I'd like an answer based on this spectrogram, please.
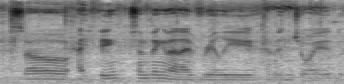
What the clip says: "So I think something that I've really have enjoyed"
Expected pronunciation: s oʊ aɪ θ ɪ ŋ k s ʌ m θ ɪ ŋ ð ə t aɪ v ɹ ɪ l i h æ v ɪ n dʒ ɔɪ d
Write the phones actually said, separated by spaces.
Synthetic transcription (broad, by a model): s oʊ aɪ θ ɪ ŋ k s ʌ m θ ɪ ŋ ð ə t aɪ v ɹ ɪ l i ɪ v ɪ n dʒ ɔɪ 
